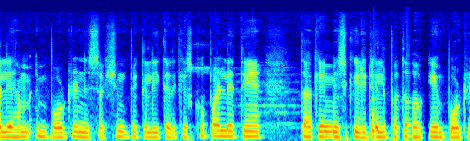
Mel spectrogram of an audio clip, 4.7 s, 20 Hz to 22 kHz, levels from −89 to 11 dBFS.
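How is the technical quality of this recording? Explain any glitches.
The recording has one glitch: repeated packet loss (robotic sound) from 3.09 to 4.30 s. Packets kept arriving late or not at all, and each hole was patched by extending the preceding sound. That makes nine short choppy gaps, the longest 62 ms, giving a broken, robotic texture with fragments missing.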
